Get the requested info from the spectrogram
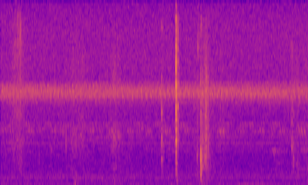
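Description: Insects trilling in one steady high-pitched tone over a quiet outdoor background, with a few faint ticks.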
